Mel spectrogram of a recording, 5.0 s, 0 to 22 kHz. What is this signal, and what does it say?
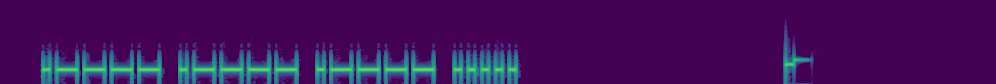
Morse code, heard as a keyed tone, about 34 wpm, 700 Hz. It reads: 1115
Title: Numbers - 4-Digit 35wpm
